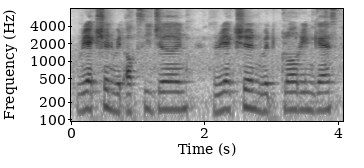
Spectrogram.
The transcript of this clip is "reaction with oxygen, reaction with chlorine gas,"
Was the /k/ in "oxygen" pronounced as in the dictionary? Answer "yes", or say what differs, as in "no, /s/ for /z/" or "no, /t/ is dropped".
yes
